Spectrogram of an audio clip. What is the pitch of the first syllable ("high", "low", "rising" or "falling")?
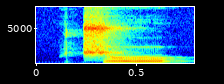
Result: low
